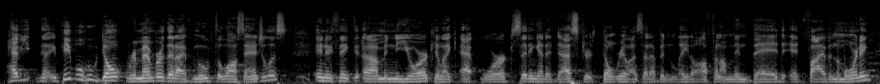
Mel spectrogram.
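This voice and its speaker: A man's voice: medium pitch, fast, hardly any pauses. An American man telling a humorous story as a guest on a live panel.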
